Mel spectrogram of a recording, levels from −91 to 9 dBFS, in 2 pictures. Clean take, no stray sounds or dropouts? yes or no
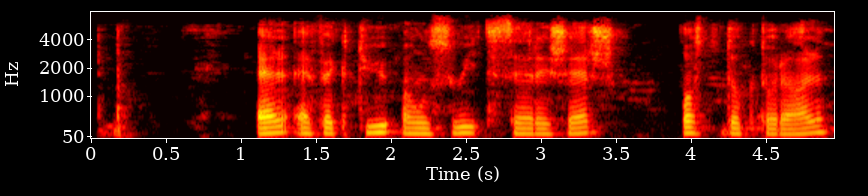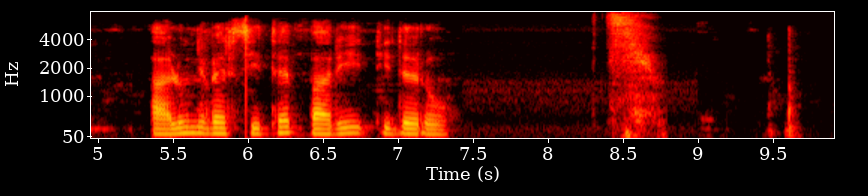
no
